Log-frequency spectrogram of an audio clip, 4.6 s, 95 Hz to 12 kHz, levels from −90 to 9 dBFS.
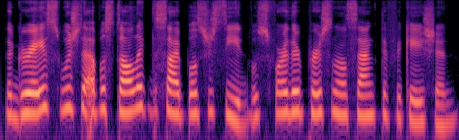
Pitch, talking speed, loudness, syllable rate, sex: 235 Hz, 155 wpm, -18 LUFS, 5.8 syllables/s, female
